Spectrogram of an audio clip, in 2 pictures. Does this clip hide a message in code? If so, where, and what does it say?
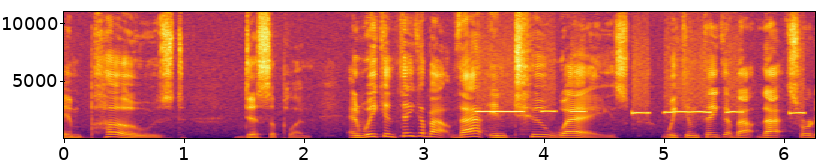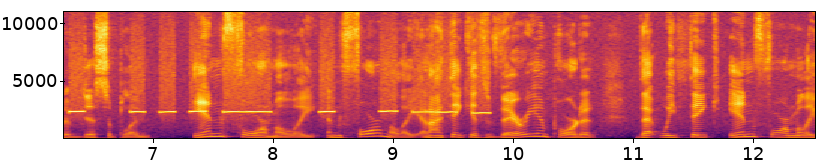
Yes: Morse code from 3.4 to 9.9 s, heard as a whistle, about 9 wpm, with speech in English. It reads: DRIVER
